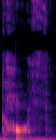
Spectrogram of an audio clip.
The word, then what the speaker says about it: coth: the names of these we pronounce this kosich siege and coth i know that might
